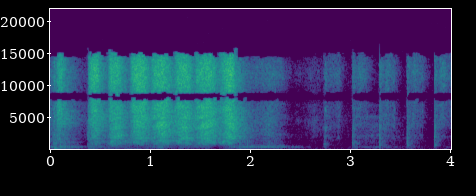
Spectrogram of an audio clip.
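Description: A wide flat brush is swept across a medium-sized stretched cotton canvas on a wooden frame, the taut fabric over the hollow frame resting on an easel. Dense, bright, hissing rubbing strokes swell in quick succession for about two seconds. They then fade into quieter, short separate brushing swipes.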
